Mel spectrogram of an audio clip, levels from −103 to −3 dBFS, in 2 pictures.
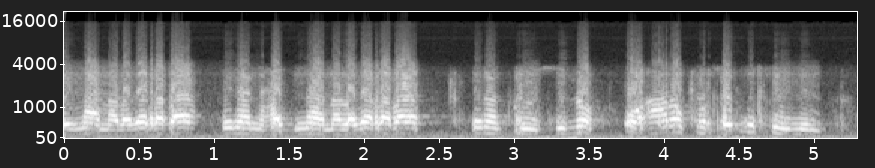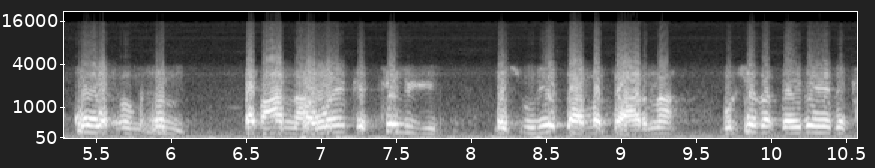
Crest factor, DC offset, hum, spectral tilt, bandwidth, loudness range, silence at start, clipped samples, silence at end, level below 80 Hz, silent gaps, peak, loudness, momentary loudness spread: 8 dB; under 0.1%; none; -5.5 dB/octave; 11 kHz; 2 LU; 0 s; 0.6%; 0 s; -30 dBFS; none; 0 dBFS; -9 LUFS; 10 LU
